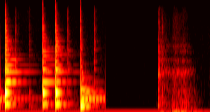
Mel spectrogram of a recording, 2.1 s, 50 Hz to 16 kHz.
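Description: Sampled bongo loop played back in the Punch 2 drum plugin: a few sharp, pitched bongo hits that stop about a second in.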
